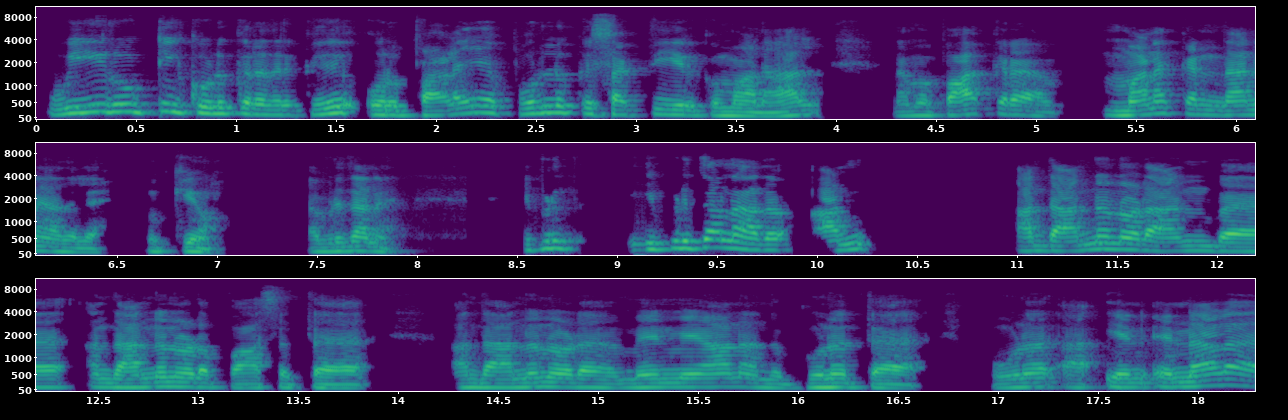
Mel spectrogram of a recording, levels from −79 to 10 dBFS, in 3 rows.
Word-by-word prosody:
உயிரூட்டிக் 215 +1 +1
கொடுக்கறதற்கு, 150 -5 +1 0.3
ஒரு 135 -1 +4
பழைய 160 +10 +1 0.2
பொருளுக்கு 185 0 +1
சக்தி 140 +2 -2
இருக்குமானால், 115 -5 +1 0.5
நம்ம 120 +2 -3 0.2
பாக்கிற 150 +1 +1 0.6
மனக்கண் 150 -3 -1
தானே 140 0 +1
அதில 105 -2 -2 0.3
முக்கியம். 120 -1 -1 0.4
அப்படி 120 +3 -2
தானே! 135 - -1 0.7
இப்படி 205 +4 -1 0.5
இப்படித்தான் 215 +3 +2
நான் 170 -3 +4
அதை 160 - +2 1.3
அந்த 140 +2 -2
அண்ணனோட 175 -1 +2
அன்ப, 140 -1 -3 0.4
அந்த 125 -1 0
அண்ணனோட 135 -1 +2
பாசத்த, 110 0 -3 0.8
அந்த 120 +1 +1
அண்ணனோட 130 0 +2 0.3
மேன்மையான 130 +2 +1
அந்த 115 -1 -3
குணத்த, 120 -1 +2 0.7
உணர் 130 +2 0
அ - - -3 0.2
என் 125 - -1
என்னால 155 +6 +2
140 Hz, 110 wpm, -23 LUFS, 125-170 Hz, 1.3 s, ஒரு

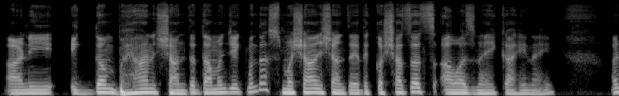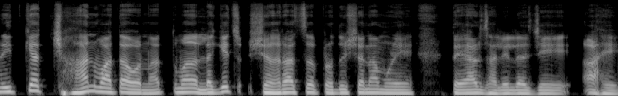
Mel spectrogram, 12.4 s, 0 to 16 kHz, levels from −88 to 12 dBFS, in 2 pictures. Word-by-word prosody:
आणि 130 +1 0 0.2
एकदम 130 +5 +1
भयान 145 +5 +6
शांतता 135 +2 0
म्हणजे 145 +2 0
एक 150 - -4
म्हणता 190 +10 -4
स्मशान 145 +2 +2
शांतता 120 -1 -1
कशाचाच 150 +4 -2
आवाज 125 -2 0
नाही, 115 0 -1
काही 110 -2 -4
नाही. 110 +2 -7 0.6
आणि 165 +2 +1
इतक्या 210 +6 0 0.2
छान 140 +10 +3
वातावरणात 140 -7 +2
तुम्हाला 155 0 +2
लगेच 135 +7 0
शहराचं 145 +2 +3
प्रदूषणामुळे 130 -1 0 0.4
तयार 125 0 +2
झालेलं 115 0 0
जे 110 -1 -3 0.2
आहे 110 -5 -2
130 Hz, 125 wpm, -20 LUFS, 120-150 Hz, 0.6 s, भयान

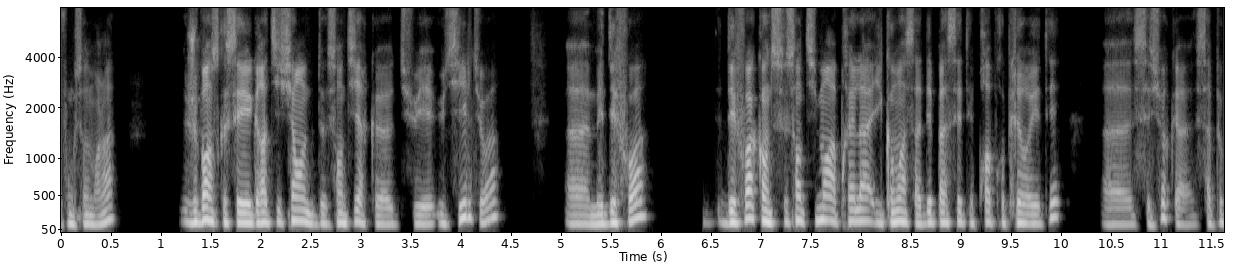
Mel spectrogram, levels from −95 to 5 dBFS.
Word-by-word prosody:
fonctionnement-là. 120 - -2 0.7
Je 140 -1 +2
pense 160 -3 +6
que 140 - 0
c'est 130 -1 +6
gratifiant 140 +3 +2
de 120 0 -2
sentir 130 +3 -1
que 110 -2 -4
tu 115 +2 -6
es 115 - -1
utile, 180 - 0
tu 135 - -6
vois? 195 +8 -3 0.7
Heu, 120 -1 -2
mais 120 +1 +3
des 135 +2 +4
fois 175 +10 +1 0.7
des 140 +1 +3
fois 185 +7 +4
quand 155 -4 +5
ce 140 +2 -4
sentiment, 160 +2 +1
après, 155 +2 -1
là 155 -2 0
il 130 -1 -4
commence 140 -1 +2
à 120 - 0
dépasser 135 +2 -1
tes 130 - -8
propres 130 0 -5
priorités, 130 - -1 0.4
heu, 110 0 -7
c'est 110 - -9
sûr 190 - -4
que 110 - -7 0.2
ça 115 +2 -8
peut 140 - -6
135 Hz, 195 wpm, -20 LUFS, 120-150 Hz, 0.7 s, pense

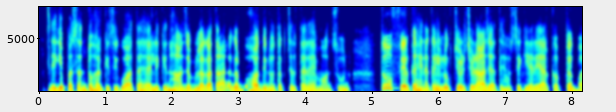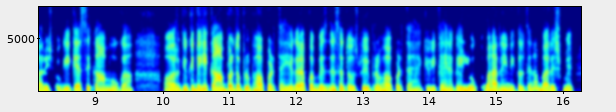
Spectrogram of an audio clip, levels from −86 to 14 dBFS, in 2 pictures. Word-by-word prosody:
देखिए, 190 +4 +5
पसंद 195 +3 0
तो 245 - +5
हर 190 -3 +2
किसी 210 +2 -4
को 225 - 0
आता 180 +4 +2
है 210 0 +1
लेकिन 225 -1 -1
हाँ, 190 -3 +1
जब 195 +1 -1
लगातार 195 +8 +3
अगर 255 -1 +4
बहुत 205 +4 +4
दिनों 190 -1 -1
तक 190 +1 -4
चलता 170 +2 -3
रहे 175 -1 -1
मानसून, 170 - -5 0.5
तो 340 +1 +5
फिर 290 -6 +5
कहीं 220 -3 +3
न 215 - 0
कहीं 215 +2 +2
लोग 225 -1 +3
चिड़चिड़ा 180 +1 +3
जाते 165 -4 -1
हैं 165 - -3
उससे, 165 +2 -5
कि 180 +1 -3
अरे, 180 +2 0
यार 180 0 +1
कब - - -4
तक 250 +1 +2
बारिश 175 -2 -2
होगी, 175 +2 -3
कैसे 190 +6 0
काम 170 -4 -3
होगा? 170 0 -4 0.5
और 190 +1 -1
क्योंकि 250 +5 0
देखिए 280 +2 +3
काम 220 +2 +4
पर 295 - +5
तो 290 0 +1
प्रभाव 200 -5 +1
पड़ता 160 -3 -3
ही 160 - -3
है 170 - -1
अगर 200 +3 +2
आपका 205 +2 +1
बिज़नेस 195 +5 -2
है, 245 - +3
तो 205 -6 -2
उस 165 - -6
पर 195 - -1
भी 205 - +2
प्रभाव 195 -2 -1
पड़ता 180 - -5
है, 175 0 -6
क्योंकि 190 +3 -5
कहीं 195 0 -2
न 200 - -4
कहीं 215 0 0
लोग 210 +2 -2
बाहर 195 +1 +3
नहीं 200 0 -1
निकलते 175 0 -5
ना 305 +5 -3
बारिश 185 -1 -2
में 180 0 -4
195 Hz, 260 wpm, -20 LUFS, 180-220 Hz, 0.5 s, देखिए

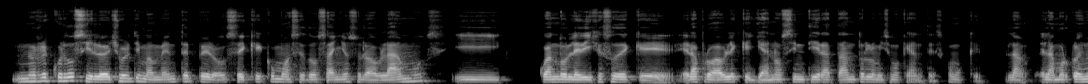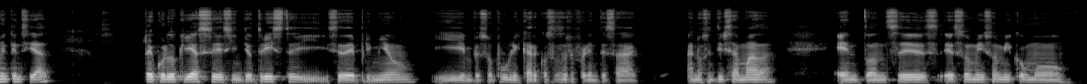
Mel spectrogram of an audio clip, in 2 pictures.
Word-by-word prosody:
No 140 +2 0
recuerdo 165 +2 +3
si 170 -8 +5
lo 120 -1 +8
he - - +8
hecho 120 +5 0
últimamente, 130 -2 0
pero 115 -5 0
sé 115 +1 0
que 125 +1 -4
como 130 -2 -2
hace 115 -2 -4
2 115 0 -2
años 115 +3 -1
lo 110 -3 -1
hablamos, 135 +11 -2
y 110 -2 -4 0.3
cuando 120 0 +3
le 115 -1 +5
dije 110 +2 +2
eso 125 0 0
de 120 0 +2
que 95 -3 +1
era 120 0 +2
probable 120 +1 +3
que 110 -4 -2
ya 105 0 0
no 110 0 -1
sintiera 115 -1 -1
tanto 115 +2 -2
lo 115 -2 +1
mismo 110 +1 -6
que - - -10
antes, - - -9
como 110 -1 -9
que - - -14 0.2
la - - -5
el 115 - 0
amor 115 +1 -1
con 125 - +2
la - - +4
misma 125 - +3
intensidad, 120 -1 -1 0.9
recuerdo 120 -1 +5
que 120 - -5
ella 120 0 +7
se 120 -1 +3
sintió 110 -1 -1
triste 120 -1 +2
y 115 - -6
se 110 - 0
deprimió, 110 +2 0
y 105 -1 -5
empezó 105 0 -3
a - - -8
publicar 110 -2 -2
cosas 105 +2 -6
referentes 105 -2 -5
a 100 0 -4 0.4
a 110 - -4
no 110 - -3
sentirse 110 0 -2
amada. 115 +2 0 0.5
Entonces, 110 +1 +1
eso 110 +1 +1
me 110 0 +1
hizo 110 0 -4
a - - -2
mí 115 0 -1
como 105 -1 -3
115 Hz, 195 wpm, -22 LUFS, 110-120 Hz, 0.9 s, lo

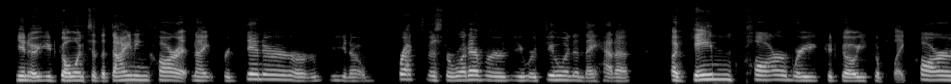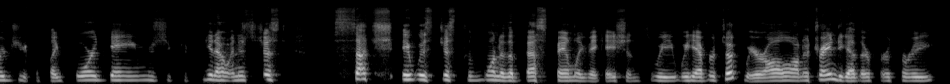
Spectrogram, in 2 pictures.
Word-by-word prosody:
you 200 -1 +6
know, 190 - +3
you'd 185 0 0
go 185 +1 +6
into 180 - -2
the - - 0
dining 200 +1 +2
car 195 -1 +2
at 180 - 0
night 180 -2 -3
for 170 0 -8
dinner 235 -2 +5 0.2
or, 170 -1 -4
you 190 -1 -9
know, 165 -2 -9 0.3
breakfast 225 -5 -1
or 185 - 0
whatever 195 -2 +2
you 180 -1 -2
were 170 -2 -1
doing, 200 +2 0
and 180 -2 -6
they 160 0 -4
had 160 +1 -5
a 160 0 -2 0.4
a 190 - +6
game 225 +4 +4
car 215 0 +1
where 195 -3 -2
you 180 -1 +1
could 175 - -7
go 170 -2 +4
you 170 +1 +1
could - - -8
play - - -11
cards, 205 -3 +1
you 175 -4 -11
could 165 - -34
play 160 0 -4
board 195 0 0
games, 195 -1 -5
you - - -23
could 175 - -32
you 225 +1 0
know, 190 -2 +2
and 185 - -3
it's 195 -1 -6
just 225 0 -1 0.4
such - - 0
it 220 0 +5
was 215 -3 +2
just 210 0 -1
one 195 +1 -3
of - - +2
the 175 - +3
best 185 0 -1
family 170 -2 0
vacations 160 +1 -7
we 170 -2 0
we 175 +1 -1
ever 170 +3 +1
took. 265 - +4
We - - -4
were 155 +1 +2
all 175 +2 +2
on 175 0 -2
a 180 - -4
train 220 +5 +4
together 165 -2 +1
for 170 - -8
3 170 +1 -3
185 Hz, 225 wpm, -24 LUFS, 175-205 Hz, 0.4 s, you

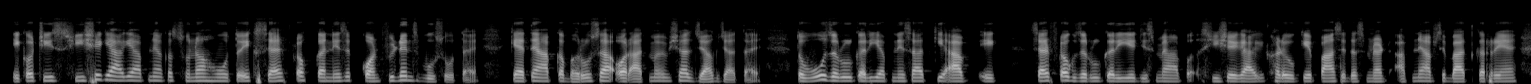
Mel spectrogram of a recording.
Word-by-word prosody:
एक 145 - 0
और 170 - +5
चीज़ 175 0 0
शीशे 175 +6 -1
के 215 -1 +1
आगे 185 -1 +3
आपने 180 +1 -2
अगर 180 0 -4
सुना 170 -1 -3
हो 165 0 -4
तो - - 0
एक 170 - +1
सेल्फ 160 +3 +2
टॉक 190 - 0
करने 160 0 +1
से 180 +2 -5
कॉन्फिडेंस 175 +4 +1
बूस्ट 135 -2 -8
होता 110 - -7
है, - - -7 0.4
कहते 155 +2 +5
हैं 160 - +6
आपका 155 0 +1
भरोसा 155 +6 +3
और 150 0 +4
आत्मविश्वास 160 +6 0
जाग 125 +2 +1
जाता 110 -1 -4
है। - - -6 0.4
तो 155 - +2
वो 190 +9 +2
ज़रूर 170 -3 +1
करिए 160 +1 +2
अपने 155 0 -4
साथ 160 0 +1
कि 170 - 0
आप 150 -1 +5
एक 150 0 -1 0.4
सेल्फ 170 +1 +5
टॉक 185 -3 +4
ज़रूर 155 0 -1
करिए, 150 0 +3
जिसमें 145 +1 -5
आप 140 -1 -4 0.2
शीशे 145 0 +1
के - - +1
आगे 140 +2 0
खड़े 150 -1 +1
हो 145 - 0
के 150 - +4
5 145 0 +4
से - - -5
10 140 0 -5
मिनट 140 0 0
अपने 160 +1 -4
आप 155 -2 +2
से 155 - -8
बात 140 0 +3
कर 145 - 0
रहे 145 - +3
हैं। 145 +1 0
155 Hz, 240 wpm, -26 LUFS, 145-170 Hz, 0.4 s, हैं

